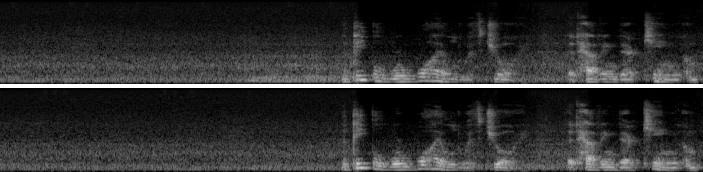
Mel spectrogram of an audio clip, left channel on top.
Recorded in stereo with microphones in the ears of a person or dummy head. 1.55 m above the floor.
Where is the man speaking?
80° right, 1.0 m.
